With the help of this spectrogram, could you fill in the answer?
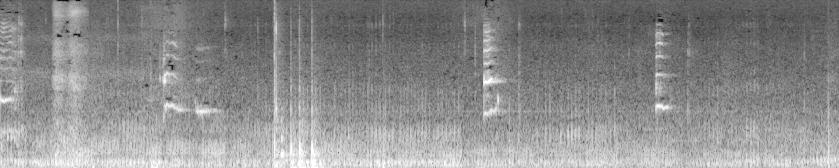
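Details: Hungry foster kittens indoors, making short high thin mews rising and falling, three separate calls spaced a couple of seconds apart, over a low purring rumble and a few handling knocks.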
